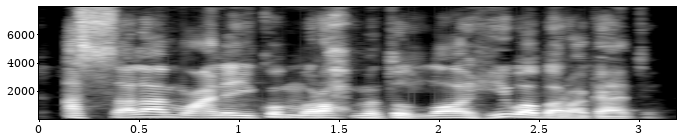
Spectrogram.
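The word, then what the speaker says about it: السلام عليكم ورحمة الله وبركاته: Itu kum dipanjangkan. Assalamualaikum warahmatullahi wabarakatuh. Padahal harusnya Assalamualaikum warahmatullahi wabarakatuh. Kan gitu.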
